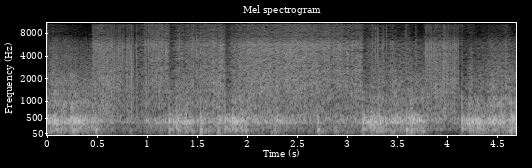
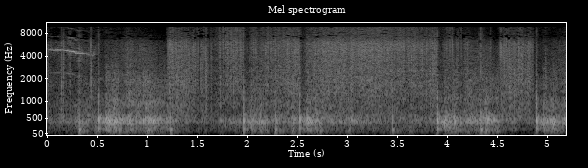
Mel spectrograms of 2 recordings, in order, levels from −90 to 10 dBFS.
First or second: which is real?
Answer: second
